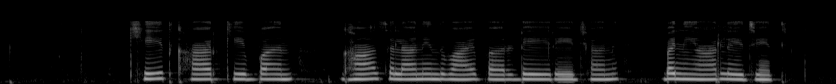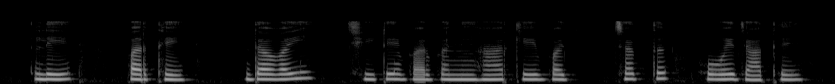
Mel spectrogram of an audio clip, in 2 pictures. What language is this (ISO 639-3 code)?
hne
